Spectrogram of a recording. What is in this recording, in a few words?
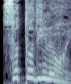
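curious, Italian; mohaa; dialogue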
